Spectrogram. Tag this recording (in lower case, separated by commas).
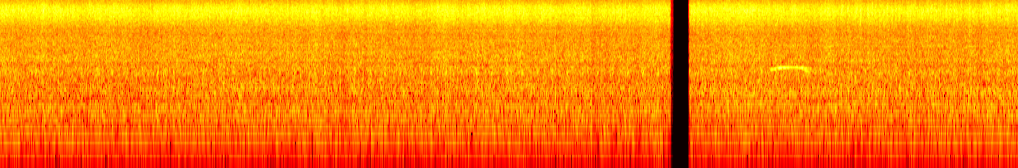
vehicle, aircraft, fixed-wing aircraft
